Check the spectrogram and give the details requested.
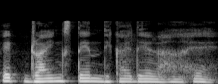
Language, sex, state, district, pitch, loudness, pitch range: Hindi, male, Arunachal Pradesh, Papum Pare, 135 Hz, -16 LUFS, 125-145 Hz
